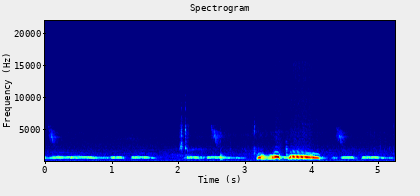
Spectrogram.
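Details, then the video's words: Spotted dove cooing, 'thúc' Đấu Bổi style. Soft, low, muttered coos run in short pieces, then a loud stuttered double note and a long throaty coo, followed by more quiet murmurs. "Tiếng cu gáy thúc Đấu Bổi, giọng cu gáy hay"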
